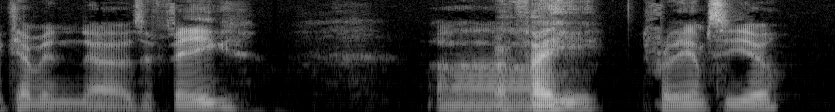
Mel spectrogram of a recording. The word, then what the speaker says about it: Feige: And I always pronounce his last name correctly. Kevin, is it Feige? Feige. For the MCU, Yep. right? Kevin Feige.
